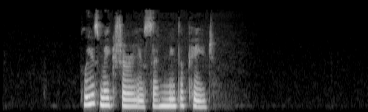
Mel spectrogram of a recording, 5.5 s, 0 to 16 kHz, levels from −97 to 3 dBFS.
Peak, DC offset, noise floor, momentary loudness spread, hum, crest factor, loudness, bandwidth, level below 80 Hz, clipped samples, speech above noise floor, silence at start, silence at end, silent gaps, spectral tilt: -4 dBFS; under 0.1%; -81 dBFS; 6 LU; none; 18 dB; -18 LUFS; 10.5 kHz; -72 dBFS; under 0.1%; 65 dB; 1.25 s; 2.35 s; none; -5.5 dB/octave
